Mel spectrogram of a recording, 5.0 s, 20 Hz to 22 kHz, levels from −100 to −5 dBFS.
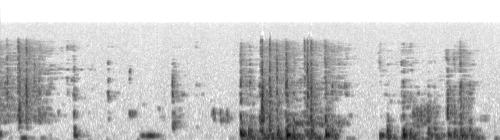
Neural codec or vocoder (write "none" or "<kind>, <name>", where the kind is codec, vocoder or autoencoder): none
